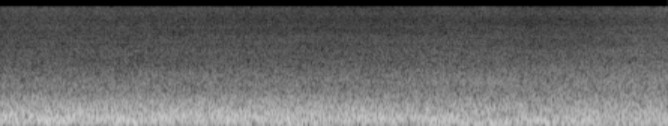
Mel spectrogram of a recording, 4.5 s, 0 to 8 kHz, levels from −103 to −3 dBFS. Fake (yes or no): no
